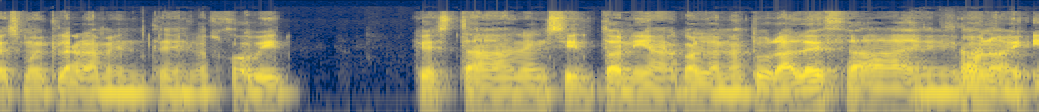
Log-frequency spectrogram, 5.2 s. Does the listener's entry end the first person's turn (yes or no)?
no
